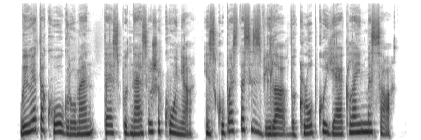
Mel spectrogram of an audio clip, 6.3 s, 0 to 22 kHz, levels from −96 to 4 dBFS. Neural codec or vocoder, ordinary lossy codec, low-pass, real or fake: vocoder, 44.1 kHz, 128 mel bands every 256 samples, BigVGAN v2; none; 19.8 kHz; fake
